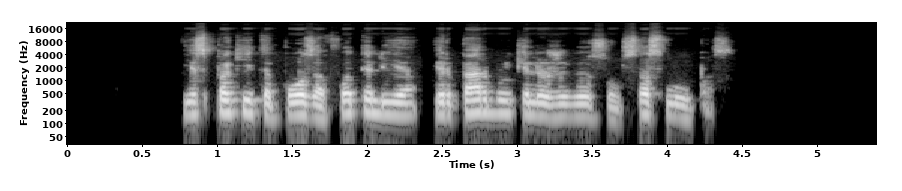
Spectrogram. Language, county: Lithuanian, Šiauliai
